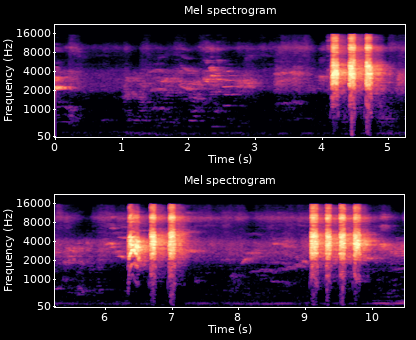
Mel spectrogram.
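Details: Agitated greater green leafbird seeking a rival: loud, rasping bursts come in clusters of three to four, spaced about two seconds apart, over a quieter ongoing high chatter.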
